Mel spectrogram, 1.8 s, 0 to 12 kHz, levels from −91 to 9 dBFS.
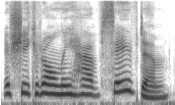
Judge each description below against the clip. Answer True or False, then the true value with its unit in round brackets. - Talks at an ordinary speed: False (240 wpm)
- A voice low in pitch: False (240 Hz)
